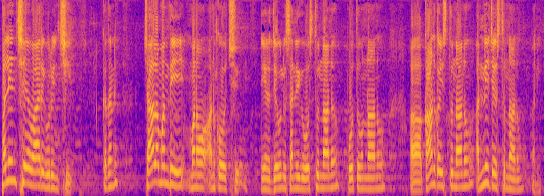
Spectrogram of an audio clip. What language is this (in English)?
Telugu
